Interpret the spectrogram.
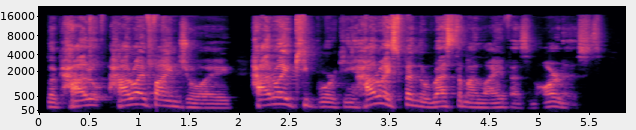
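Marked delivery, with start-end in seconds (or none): none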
